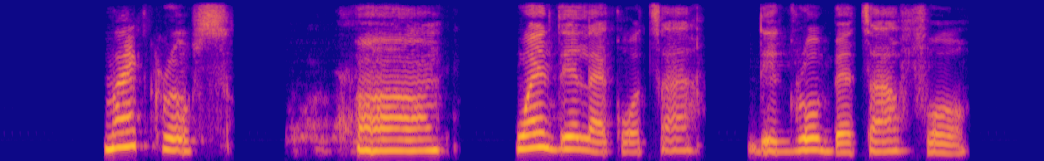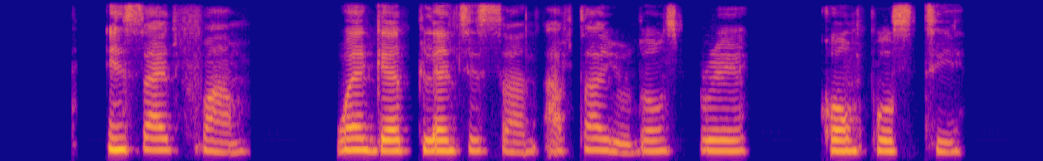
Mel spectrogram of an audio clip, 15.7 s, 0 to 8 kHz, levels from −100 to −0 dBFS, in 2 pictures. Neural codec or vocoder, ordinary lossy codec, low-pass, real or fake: codec, 16 kHz, 16 kbps, FunCodec, trained on Chinese and English, 50 frames a second; none; 7.2 kHz; fake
